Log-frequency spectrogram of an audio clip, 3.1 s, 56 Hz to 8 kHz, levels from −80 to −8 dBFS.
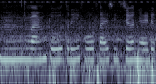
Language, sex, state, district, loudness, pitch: Telugu, female, Andhra Pradesh, Guntur, -33 LUFS, 230 Hz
